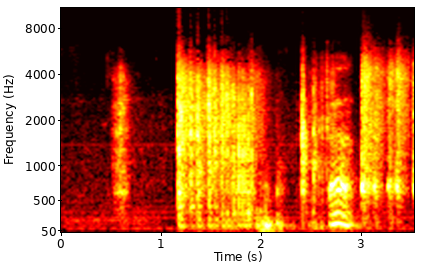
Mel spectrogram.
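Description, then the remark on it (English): Six-sided dice clatter and tumble across a hard tabletop in a roll-off: a light tap, then a long run of rapid, overlapping rattles, with a voice briefly audible partway through. “Jiraiya and Loxley, roll off. Give me a D6 each.”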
